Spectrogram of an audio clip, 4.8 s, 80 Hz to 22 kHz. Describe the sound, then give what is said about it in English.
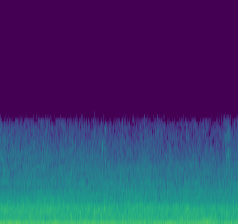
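A route 43 city bus rumbles by in street traffic, its engine a steady, loud drone with a low hum that holds even throughout, with no clear rise or fade. “oh, there's the 43 bus, the 43.”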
